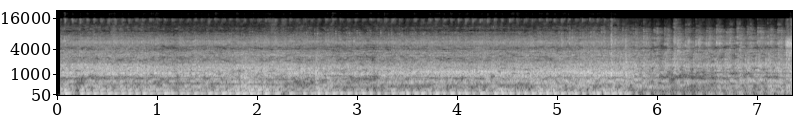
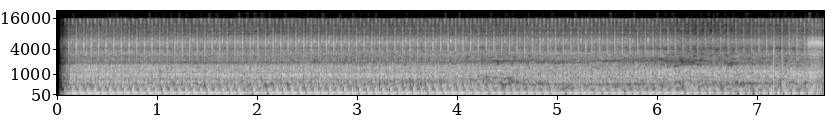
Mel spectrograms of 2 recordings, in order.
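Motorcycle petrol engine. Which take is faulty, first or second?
second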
